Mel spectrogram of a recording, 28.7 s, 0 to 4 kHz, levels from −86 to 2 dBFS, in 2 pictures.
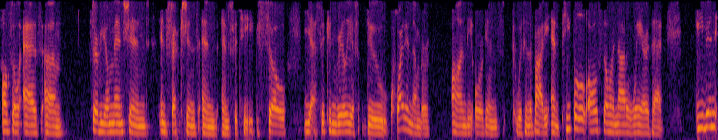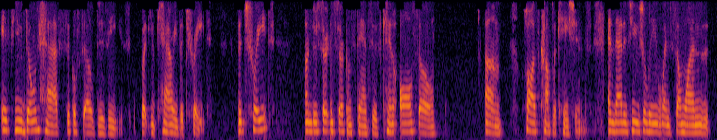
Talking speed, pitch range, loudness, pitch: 125 wpm, 120-150 Hz, -27 LUFS, 135 Hz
